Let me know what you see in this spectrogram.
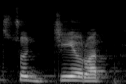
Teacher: جیم مشدد ہے، جماؤ کے ساتھ پڑھا جائے گا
